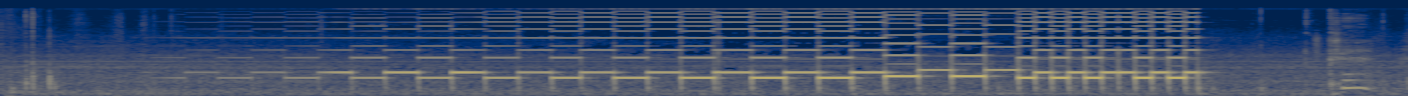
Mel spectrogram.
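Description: Sangean weather alert radio running its siren test: a two-tone alert alternating between a low and a high beep, growing steadily louder. About seven seconds in it moves to a higher, longer pair of tones, then alternates faster, and it cuts off suddenly about nine seconds in.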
